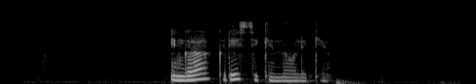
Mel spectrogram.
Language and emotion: Russian, neutral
